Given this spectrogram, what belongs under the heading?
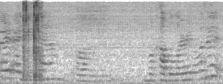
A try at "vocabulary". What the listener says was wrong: Vocabulary. Well, no, you just put the emphasis on the wrong syllable. wrong syllable. Vocabulary. Emphasis on the wrong syllable.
